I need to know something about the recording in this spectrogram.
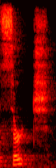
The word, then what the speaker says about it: search: Say the word search. Great. It has that ch sound at the end because of the ch.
